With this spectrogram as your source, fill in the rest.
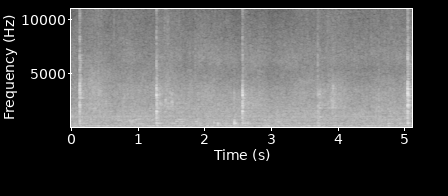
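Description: Chicken capcay stir-fries in a pan with a steady sizzle, broken by occasional sharp knocks of a utensil against the pan, close by.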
